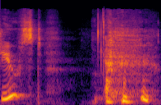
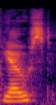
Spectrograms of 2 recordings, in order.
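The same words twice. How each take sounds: First: The vowel has a foreign, non-English sound. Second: The vowel rhymes with the English word toast. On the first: The speaker calls it right. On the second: The speaker calls it wrong. "Don't call yourself"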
